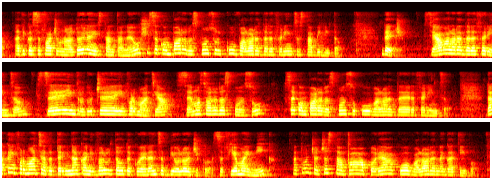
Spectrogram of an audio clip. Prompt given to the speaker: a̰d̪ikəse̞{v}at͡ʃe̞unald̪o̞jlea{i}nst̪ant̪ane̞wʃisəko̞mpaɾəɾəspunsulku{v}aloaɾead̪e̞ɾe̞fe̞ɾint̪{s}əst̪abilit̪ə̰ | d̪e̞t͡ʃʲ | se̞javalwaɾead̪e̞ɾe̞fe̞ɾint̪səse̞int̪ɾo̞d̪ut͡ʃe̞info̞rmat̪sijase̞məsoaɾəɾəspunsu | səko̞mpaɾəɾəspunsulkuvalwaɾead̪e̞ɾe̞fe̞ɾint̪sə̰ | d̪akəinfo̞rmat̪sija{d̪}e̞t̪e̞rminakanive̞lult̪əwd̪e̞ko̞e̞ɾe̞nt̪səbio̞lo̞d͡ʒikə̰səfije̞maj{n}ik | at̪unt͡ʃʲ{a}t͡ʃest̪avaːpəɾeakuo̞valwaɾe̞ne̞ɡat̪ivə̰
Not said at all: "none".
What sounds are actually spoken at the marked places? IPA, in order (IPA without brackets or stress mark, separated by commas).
f, i, v, s, d̪, m, a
